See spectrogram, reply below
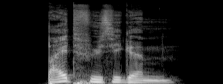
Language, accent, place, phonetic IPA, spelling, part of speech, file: German, Germany, Berlin, [ˈbaɪ̯tˌfyːsɪɡəm], beidfüßigem, adjective, De-beidfüßigem.ogg
- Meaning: strong dative masculine/neuter singular of beidfüßig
